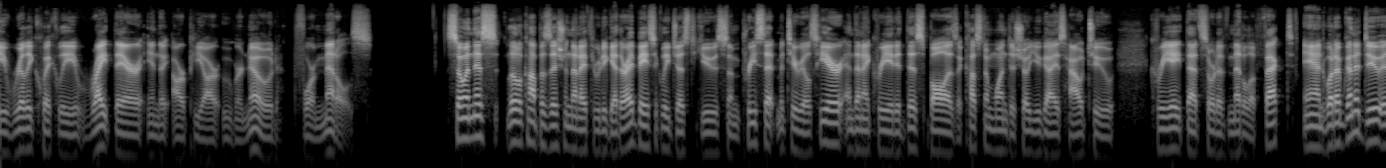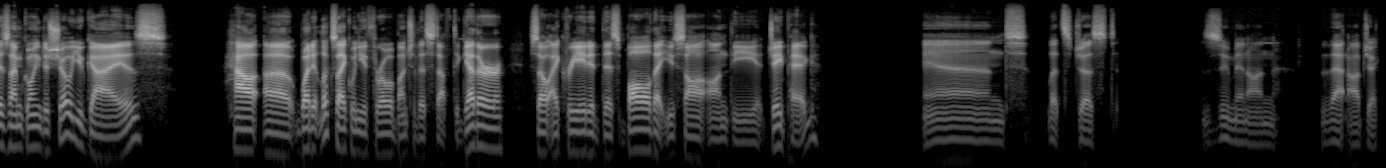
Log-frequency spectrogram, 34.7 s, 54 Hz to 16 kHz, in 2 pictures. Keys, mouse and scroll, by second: 0.2 middle click, 0.2 scroll down 2, 0.7 middle click, 1.6 click, 2.9 click, 10.7 click, 16.1-16.5 drag, 17.8 click, 18.5 click, 19.6 click, 20.4 click, 22.5 click, 24.0 click, 27.2 click, 31.9-33.5 middle drag, 33.9 middle click, 34.3 middle click.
